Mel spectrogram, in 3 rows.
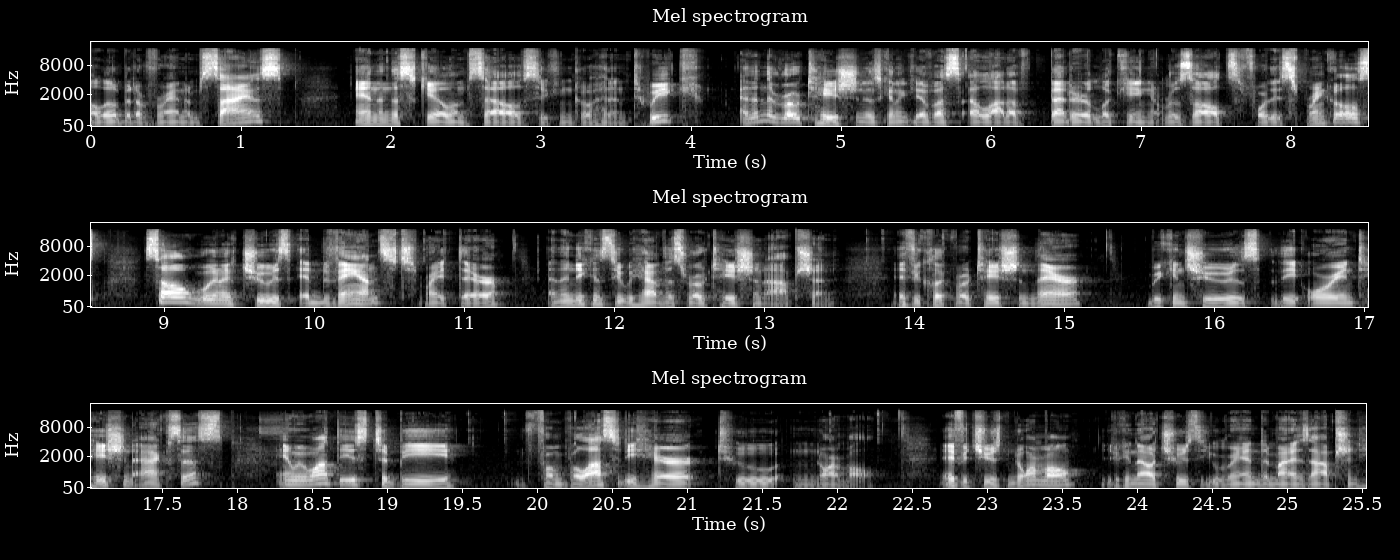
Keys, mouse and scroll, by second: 2.0-4.2 drag, 10.8 click, 13.7 click, 14.4 click, 19.6-22.6 drag, 24.1-25.5 drag.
